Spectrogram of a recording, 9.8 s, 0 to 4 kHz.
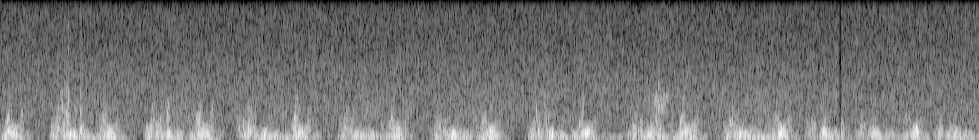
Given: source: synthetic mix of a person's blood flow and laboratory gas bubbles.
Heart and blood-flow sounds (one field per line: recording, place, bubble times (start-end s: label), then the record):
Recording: Doppler ultrasound of blood flow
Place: precordium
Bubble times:
0.51-0.88 s: bubbles
1.53-1.71 s: bubbles
2.34-2.59 s: bubbles
5.33-5.50 s: bubbles
6.49-6.70 s: bubbles
From the record:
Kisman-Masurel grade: 122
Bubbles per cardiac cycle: 1 to 2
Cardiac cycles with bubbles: 10 to 50%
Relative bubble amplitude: moderate (0.250 to 0.450)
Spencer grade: 2 (many but less than half of the cardiac periods contain bubble signals, singularly or in groups)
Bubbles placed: only in the low amplitude regions of the cardiac cycle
